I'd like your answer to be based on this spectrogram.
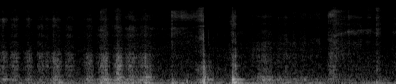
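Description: A small solid plaster excavation block, held in the hand, is scraped with a metal pick tool. A steady run of dry, gritty scratching gives way to two sharper knocks near the middle before the scraping carries on.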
